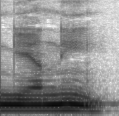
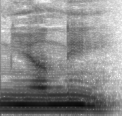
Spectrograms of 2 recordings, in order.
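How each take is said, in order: Both takes have the same delivery.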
